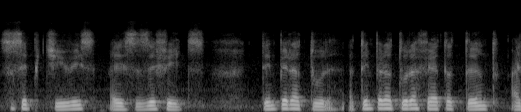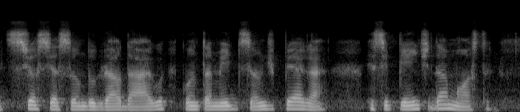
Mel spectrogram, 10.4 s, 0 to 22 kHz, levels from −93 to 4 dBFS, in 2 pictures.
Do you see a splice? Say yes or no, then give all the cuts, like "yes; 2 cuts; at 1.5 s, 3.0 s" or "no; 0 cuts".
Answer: yes; 3 cuts; at 2.5 s, 7.0 s, 8.8 s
